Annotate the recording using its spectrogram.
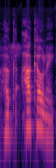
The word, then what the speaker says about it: Hakone: And of course, I was butchering it, pronouncing it how I thought it was pronounced. So Hakone.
